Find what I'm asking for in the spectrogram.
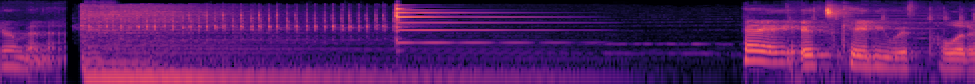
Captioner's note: meter ticks, dings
